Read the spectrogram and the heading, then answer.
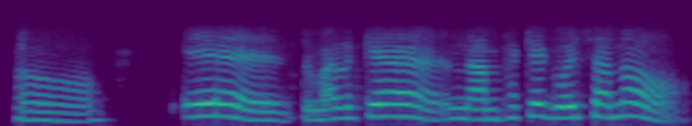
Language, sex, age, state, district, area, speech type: Assamese, female, 60+, Assam, Dibrugarh, urban, conversation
